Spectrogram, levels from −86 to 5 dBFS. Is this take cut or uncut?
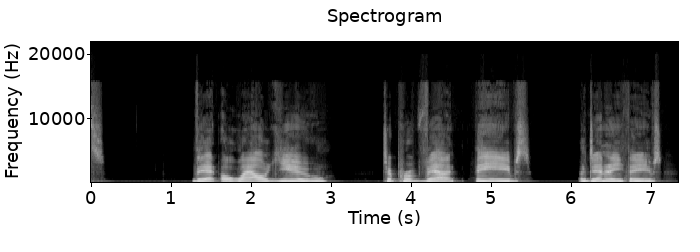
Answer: cut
